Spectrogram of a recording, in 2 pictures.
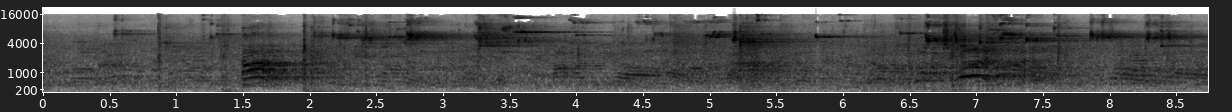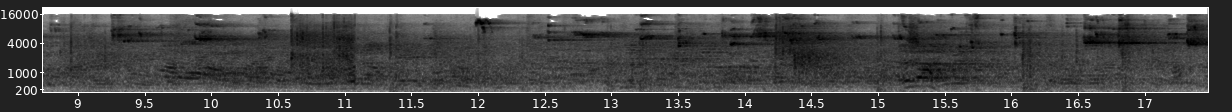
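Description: Basketball game on a hardwood gym floor: the ball bouncing, sneakers squeaking, and players shouting, all echoing in a large hall.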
